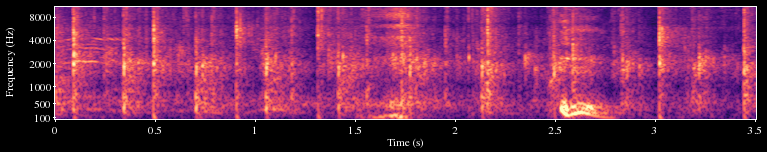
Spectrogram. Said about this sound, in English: Clap for the Lord Jesus.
